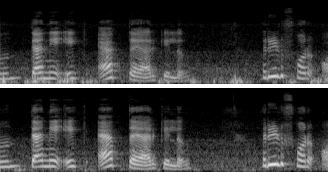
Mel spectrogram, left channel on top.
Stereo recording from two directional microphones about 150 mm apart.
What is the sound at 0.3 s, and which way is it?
A woman's voice, 30° right (ahead or behind).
